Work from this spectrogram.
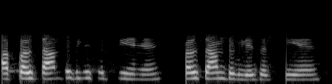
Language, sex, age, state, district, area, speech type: Hindi, female, 30-45, Uttar Pradesh, Mirzapur, rural, conversation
